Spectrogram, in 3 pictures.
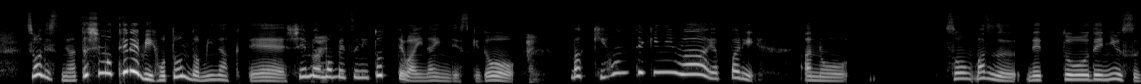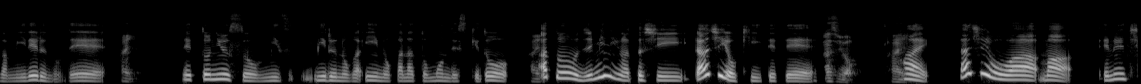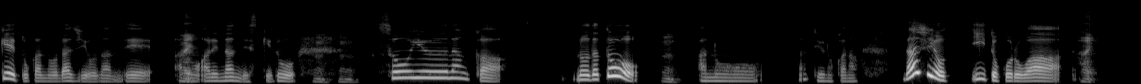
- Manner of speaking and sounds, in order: other noise; tapping
- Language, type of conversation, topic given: Japanese, podcast, 普段、情報源の信頼性をどのように判断していますか？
